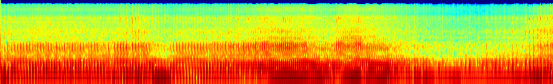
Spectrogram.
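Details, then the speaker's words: Honda Revo FI fuel-injected motorcycle after fixing an erroneous TPS output voltage, which had made it rich, fuel-thirsty and stumbling at held rpm: revs rise and fall cleanly and hold steady without popping; now running normally. "oke motornya sudah hidup normal ya bisa teman-teman dengar untuk suaranya Udah enggak breerebet lagi"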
